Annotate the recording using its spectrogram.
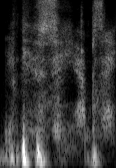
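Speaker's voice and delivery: hushed whispered instruction. Real, not acted. Host whispering the Waldo game rules to viewers. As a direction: whisper it like a secret game rule.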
